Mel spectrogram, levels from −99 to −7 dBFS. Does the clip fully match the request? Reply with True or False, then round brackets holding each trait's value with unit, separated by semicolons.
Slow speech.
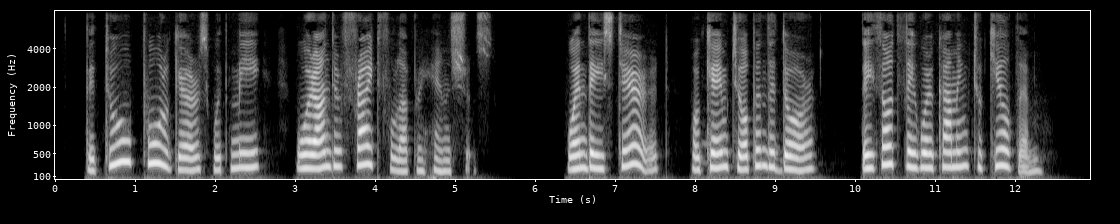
True (125 wpm)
